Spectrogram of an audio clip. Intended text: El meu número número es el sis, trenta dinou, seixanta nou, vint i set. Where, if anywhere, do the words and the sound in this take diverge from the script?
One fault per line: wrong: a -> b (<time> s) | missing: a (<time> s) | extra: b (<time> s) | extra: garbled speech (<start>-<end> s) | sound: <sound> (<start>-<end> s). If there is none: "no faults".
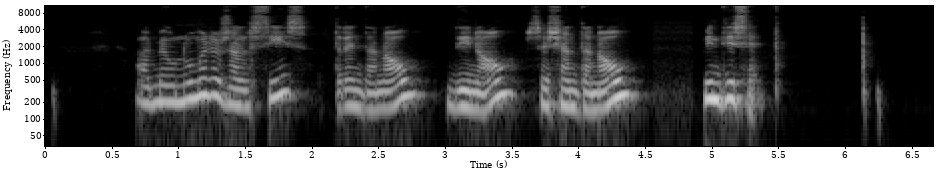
missing: número (1.3 s)
extra: nou (2.6 s)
